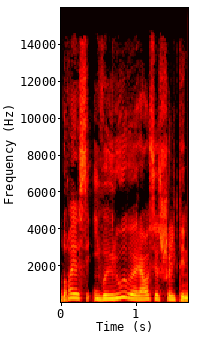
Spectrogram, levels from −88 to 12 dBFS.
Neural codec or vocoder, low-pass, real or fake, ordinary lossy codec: none; 14.4 kHz; real; MP3, 96 kbps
